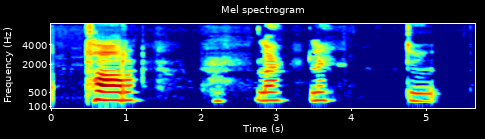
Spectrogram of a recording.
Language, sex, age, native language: Icelandic, male, 12, Icelandic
